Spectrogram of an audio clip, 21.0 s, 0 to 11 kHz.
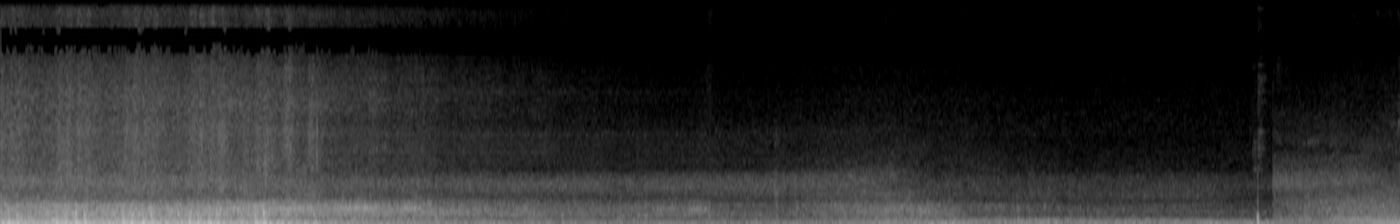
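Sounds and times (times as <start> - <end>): train passing close by: 0.0 - 18.2, 19.1 - 21.0.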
